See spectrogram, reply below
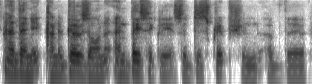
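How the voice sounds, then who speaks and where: A man's voice: medium pitch, steady tone, fast, breathy edge, dry recording. A middle-aged man giving an academic webinar lecture over a video call, speaking hesitantly with many fillers and restarts. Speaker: guest lecturer.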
